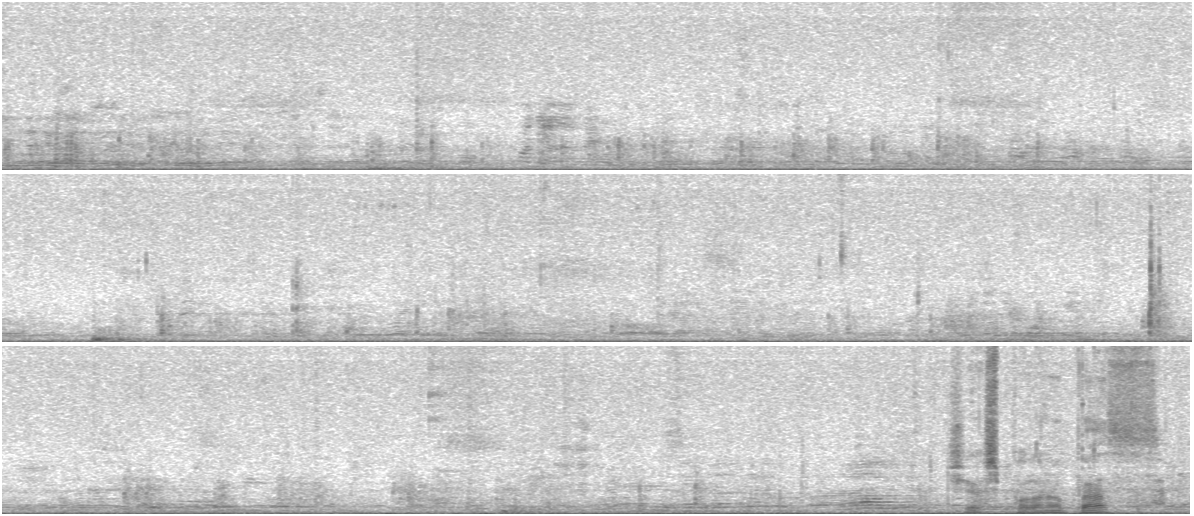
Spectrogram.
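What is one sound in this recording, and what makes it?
A small crowd of adults murmurs and chats in a large indoor hall.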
